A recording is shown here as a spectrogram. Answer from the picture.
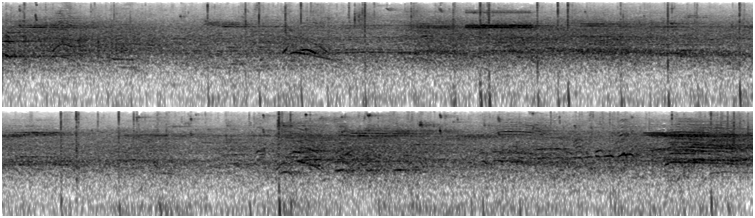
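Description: Busy volleyball tournament hall: a constant din of many voices, with players and spectators calling out, over sharp scattered thuds of volleyballs being struck and landing on several courts, in a large hall.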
